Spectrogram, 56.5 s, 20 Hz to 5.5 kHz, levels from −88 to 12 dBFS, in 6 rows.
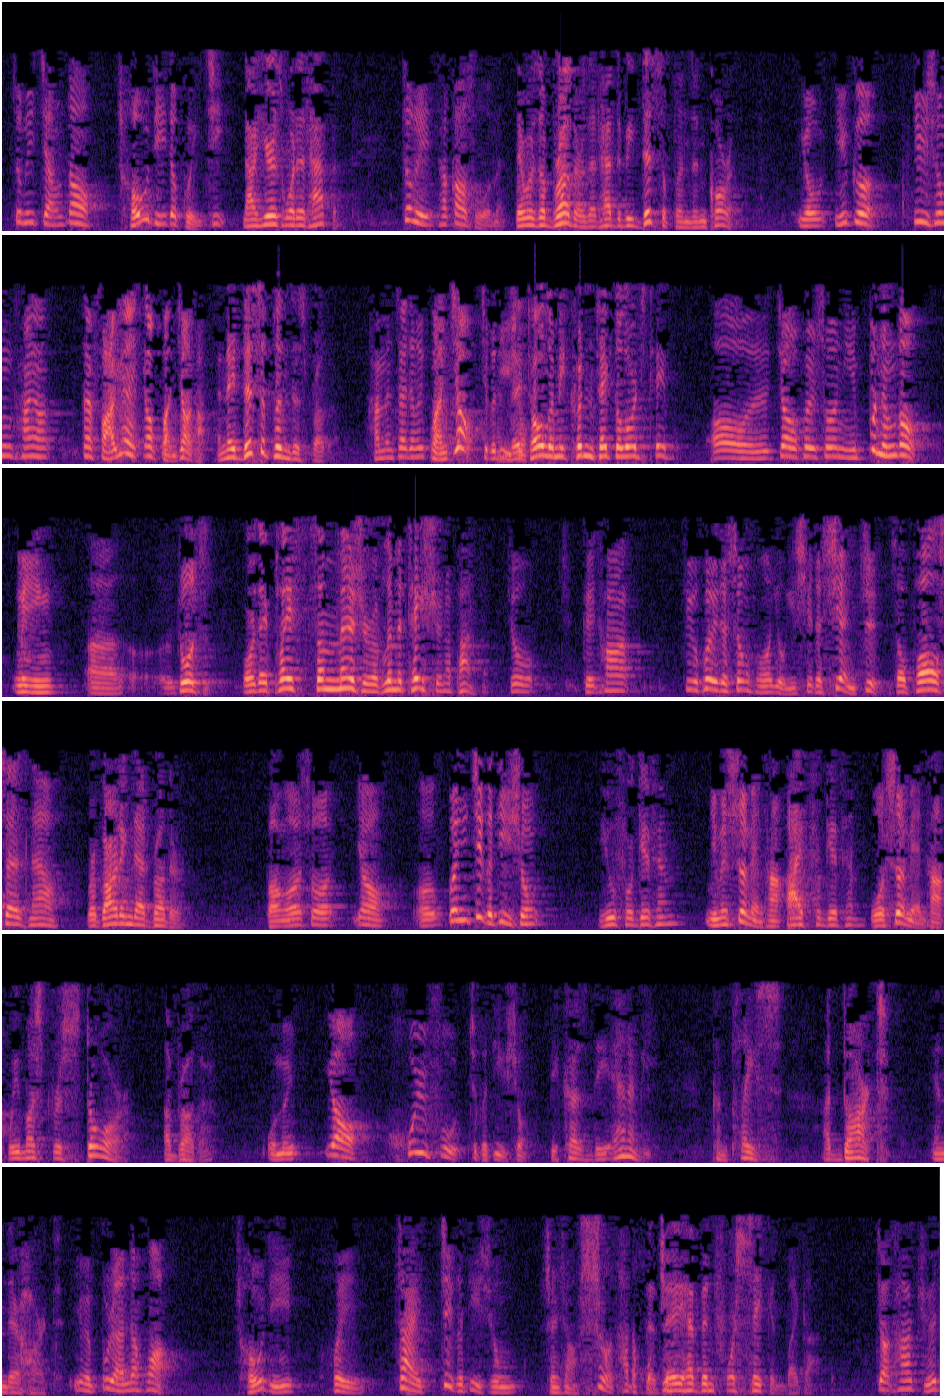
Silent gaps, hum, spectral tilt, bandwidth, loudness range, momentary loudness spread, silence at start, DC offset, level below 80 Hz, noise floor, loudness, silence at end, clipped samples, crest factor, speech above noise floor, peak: none; none; -10.5 dB/octave; 4.5 kHz; 10 LU; 17 LU; 0.15 s; under 0.1%; -60 dBFS; -59 dBFS; -19 LUFS; 0 s; under 0.1%; 20 dB; 40 dB; 0 dBFS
